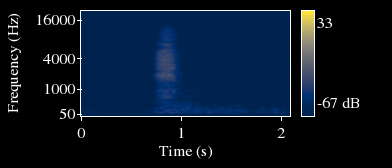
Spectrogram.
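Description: Near silence, broken about a second in by one short breath drawn in by the man speaking.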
